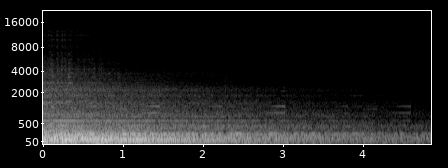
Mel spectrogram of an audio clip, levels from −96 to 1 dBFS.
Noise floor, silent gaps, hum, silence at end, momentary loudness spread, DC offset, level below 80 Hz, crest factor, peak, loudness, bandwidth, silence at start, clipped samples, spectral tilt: -56 dBFS; none; none; 0.15 s; 25 LU; under 0.1%; -40 dBFS; 16 dB; -16 dBFS; -32 LUFS; 4.4 kHz; 0 s; under 0.1%; -11 dB/octave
